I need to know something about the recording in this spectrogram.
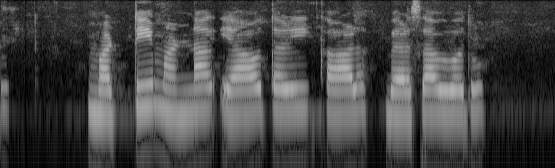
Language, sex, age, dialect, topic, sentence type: Kannada, female, 18-24, Dharwad Kannada, agriculture, question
